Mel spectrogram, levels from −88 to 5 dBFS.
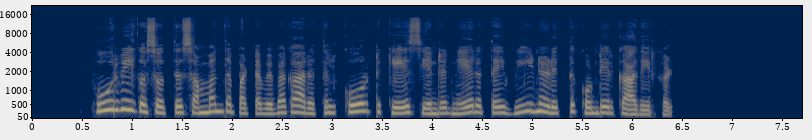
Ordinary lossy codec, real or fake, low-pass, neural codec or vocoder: AAC, 64 kbps; fake; 14.4 kHz; vocoder, 44.1 kHz, 128 mel bands every 512 samples, BigVGAN v2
